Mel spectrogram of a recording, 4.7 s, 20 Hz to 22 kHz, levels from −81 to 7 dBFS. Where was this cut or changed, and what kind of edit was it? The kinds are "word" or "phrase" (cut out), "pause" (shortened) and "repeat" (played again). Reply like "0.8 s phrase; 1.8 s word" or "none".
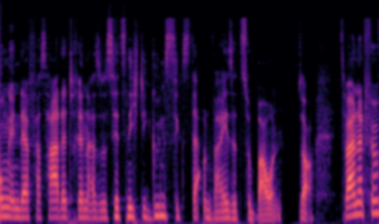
2.5 s word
